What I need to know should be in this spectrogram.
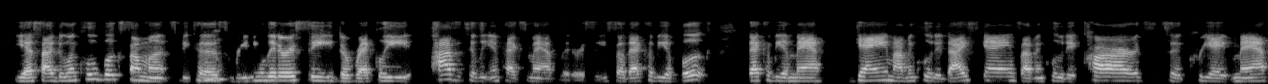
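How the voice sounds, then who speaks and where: A woman talks at a fairly quick pace with an American accent. Her pitch sits fairly low. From Detroit, Michigan. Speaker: entrepreneur. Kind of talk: interview. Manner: energetic.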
